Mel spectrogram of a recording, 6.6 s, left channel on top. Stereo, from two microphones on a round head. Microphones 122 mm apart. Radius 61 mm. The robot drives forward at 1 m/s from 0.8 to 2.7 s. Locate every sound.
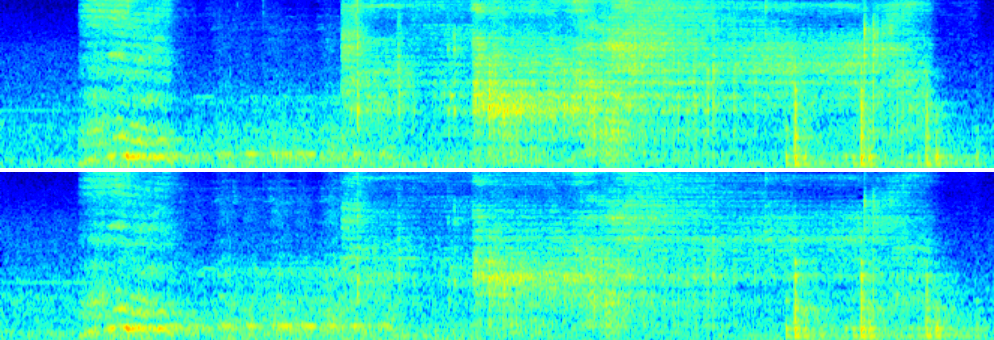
0.5 s a zipper: 30° left (ahead or behind), 0.8 m; by 1.8 s 25° left (ahead or behind), 0.9 m
2.3 s a hiss: 40° left (ahead or behind), 0.6 m; by 6.2 s 50° left (ahead or behind), 0.5 m
5.2 s tapping: 50° left (ahead or behind), 0.7 m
